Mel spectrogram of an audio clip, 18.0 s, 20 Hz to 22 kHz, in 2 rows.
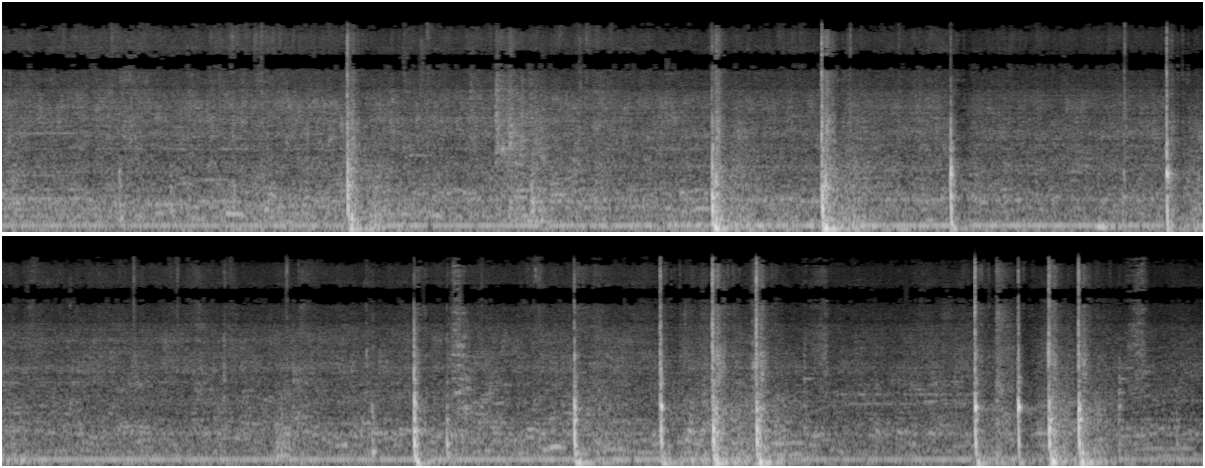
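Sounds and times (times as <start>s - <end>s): cleaver chopping on wooden block: 16.3s - 17.4s.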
